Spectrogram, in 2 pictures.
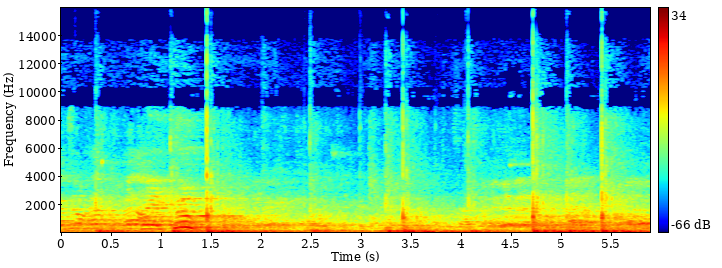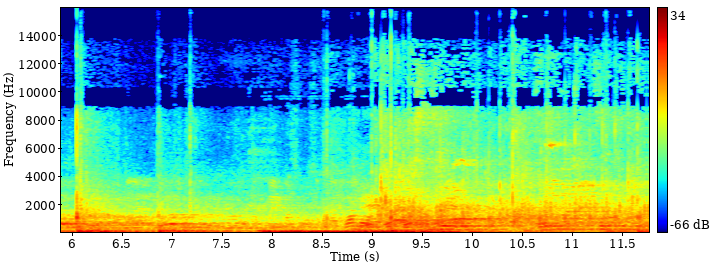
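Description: Men and women chatter in the background of a large echoing hall.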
